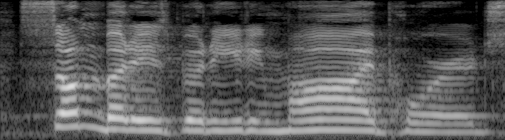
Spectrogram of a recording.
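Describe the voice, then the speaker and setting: A gruff, put-on character voice at a fairly high pitch and moderate pace. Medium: read story.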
